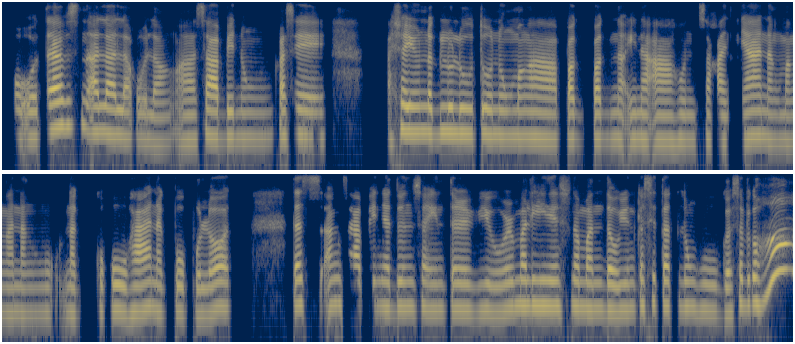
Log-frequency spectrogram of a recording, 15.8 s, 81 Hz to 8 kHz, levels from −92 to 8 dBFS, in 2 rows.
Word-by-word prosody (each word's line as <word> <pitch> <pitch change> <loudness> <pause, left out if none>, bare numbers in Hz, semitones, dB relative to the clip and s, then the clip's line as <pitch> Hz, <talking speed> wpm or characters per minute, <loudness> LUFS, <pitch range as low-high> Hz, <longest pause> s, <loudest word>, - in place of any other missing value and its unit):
Oo, 200 -1 -2
tapos 265 +3 +6
naalala 220 -5 +3
ko 190 - -6
lang, 175 -1 -5
ah, 185 0 -1
sabi 200 +1 +4
nung 195 0 -11
kasi, 200 -1 0 0.6
siya 235 -2 +4
yung 230 -1 +1
nagluluto 220 -1 -1
nung 205 -1 -4
mga 195 -2 +2
pagpag 190 0 +1
na 185 -1 -4
inaahon 185 -1 -1
sa 190 - -7
kanya 195 +3 +3
ng 185 -1 -3
mga 180 0 -4
nangu 180 0 -8
nagkukuha, 185 +2 +1
nagpupulot. 185 +2 -1 0.6
Tas 220 0 0
ang 220 +2 -2
sabi 215 -1 -1
niya 205 - +1
do'n 210 0 -4
sa 210 -1 -3
interviewer 195 0 -3
malinis 220 -1 -1
naman 205 -1 0
daw 195 -1 +5
'yon 200 0 -4
kasi 220 +2 -5
tatlong 210 -1 -2
hugassabi 195 +3 -4
ko, 235 - +3
"Ha?" - - +10
200 Hz, 150 wpm, -23 LUFS, 185-215 Hz, 0.6 s, Ha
